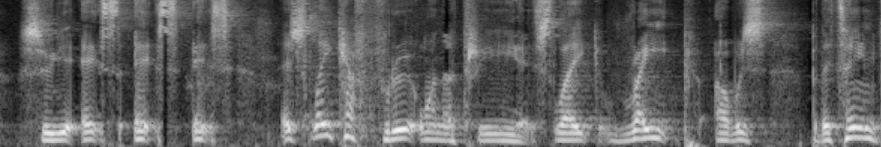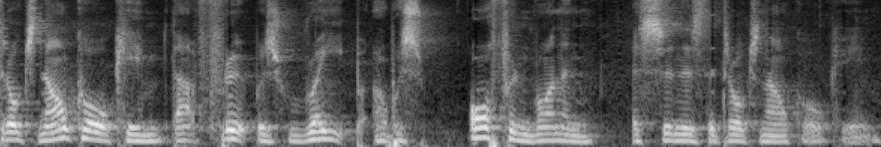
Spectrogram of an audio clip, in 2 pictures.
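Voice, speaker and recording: A man with a Glaswegian accent talks at a fairly high pitch and moderate pace with ordinary pitch variation. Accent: Glaswegian Scottish. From Scotland, Glasgow. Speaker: recovering addict. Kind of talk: testimony. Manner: halting, with repetitions.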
